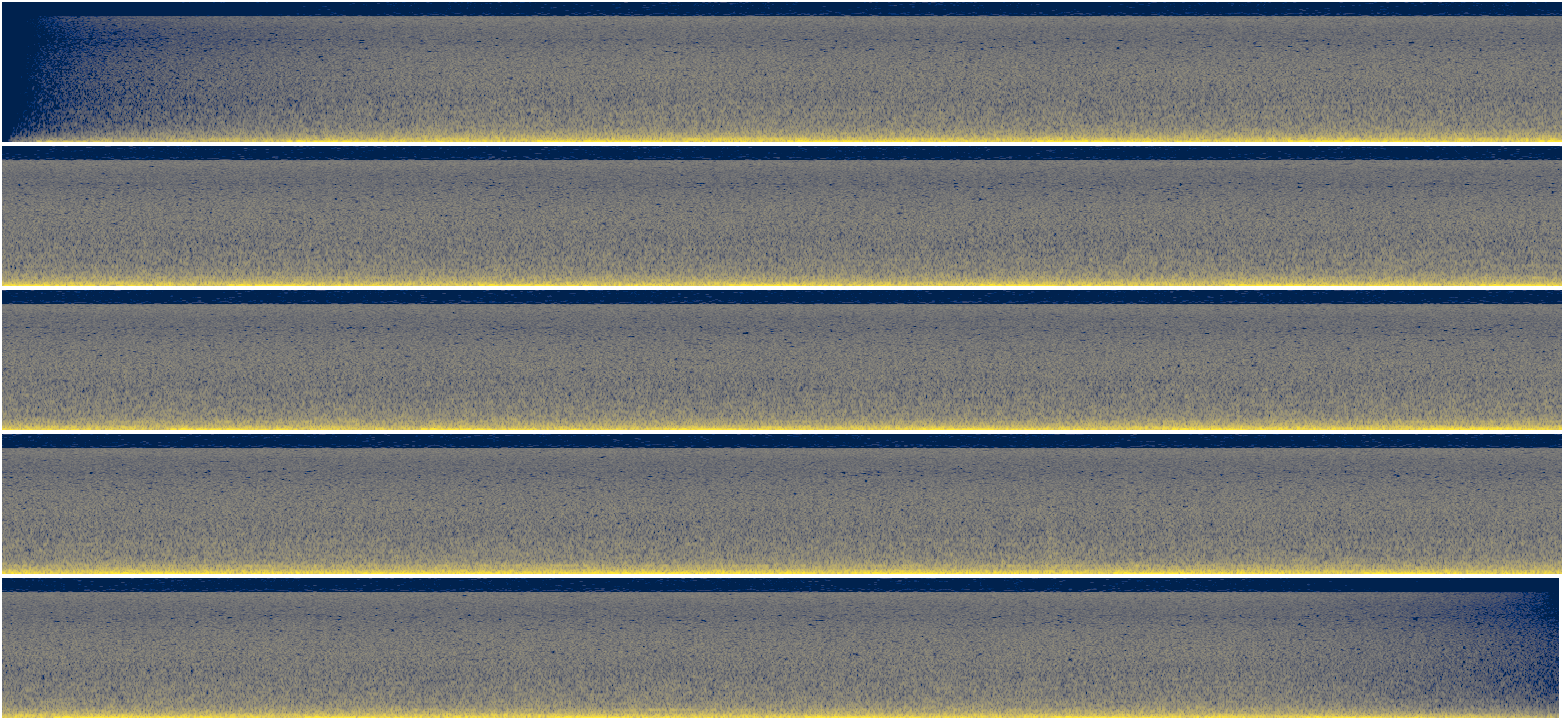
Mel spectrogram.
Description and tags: Quiet Room Ambiance Record With Blue Spark
Ambiance, Room, Quiet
